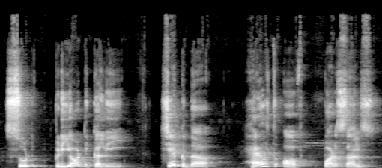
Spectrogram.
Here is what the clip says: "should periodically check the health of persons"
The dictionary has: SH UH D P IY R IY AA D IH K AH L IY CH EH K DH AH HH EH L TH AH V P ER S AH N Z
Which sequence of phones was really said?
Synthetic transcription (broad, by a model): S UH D P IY R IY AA D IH K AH L IY CH EH K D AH HH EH L T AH P P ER S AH N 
